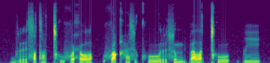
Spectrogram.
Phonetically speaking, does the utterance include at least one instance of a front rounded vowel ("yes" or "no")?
no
